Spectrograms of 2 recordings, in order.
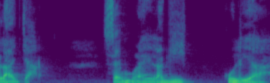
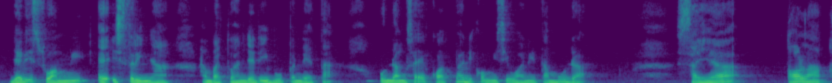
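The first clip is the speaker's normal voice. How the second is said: ordinary delivery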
